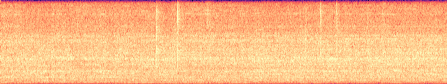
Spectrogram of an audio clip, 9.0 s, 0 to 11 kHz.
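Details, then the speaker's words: Hoover Senior 652a vacuum after refurbishment, with hair clips and dust cleared from the fan and the seized fan bearing greased: a smooth, steady motor whir with even airflow and faint ticks; runs normally. "And there we go. Doesn't sound so bad now. It's not got that big mass of hair clips and dust clogging up the fan."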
